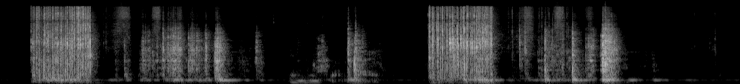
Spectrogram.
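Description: Tarot cards being shuffled by hand during a live reading session, with two long bursts of riffling and a few shorter shuffles in between, loud and close, with a brief spoken phrase.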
